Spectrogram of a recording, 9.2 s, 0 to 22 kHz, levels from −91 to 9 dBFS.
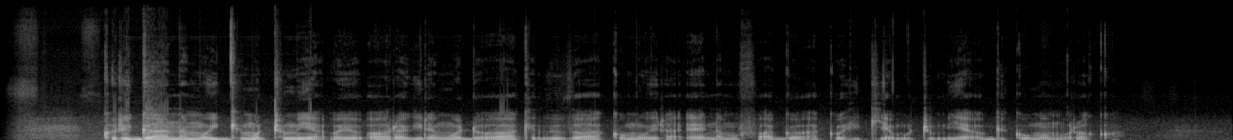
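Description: Microphone overload from 0.79 to 1.37 s: the speech peaks run about 9 dB past the converter's limit with their tops flattened, a few percent of the audio squared off. This gives the loudest syllables a harsh, crackling edge, likely because the microphone input was set too high for the converter.

Microphone volume stepped down at 1.13 s: speech and background fall abruptly by about 3 dB in a single step, likely the call software cutting the device's input gain in response to that distortion.

Microphone overload from 1.75 to 2.34 s: the peaks are about 6 dB over the limit, with only a small fraction of the audio flattened. The result is a lighter crackle on the loudest moments, likely from the input still being too hot.

Microphone volume stepped down at 2.34 s: the level drops suddenly by about 4 dB right as that distorted stretch ends, likely a second automatic reduction of the input volume.

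Microphone overload from 3.76 to 3.82 s: a brief burst about 2 dB over, with around 1% of the audio clipped. It adds a harsh edge to the loudest syllables, likely the converter's ceiling being hit again.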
